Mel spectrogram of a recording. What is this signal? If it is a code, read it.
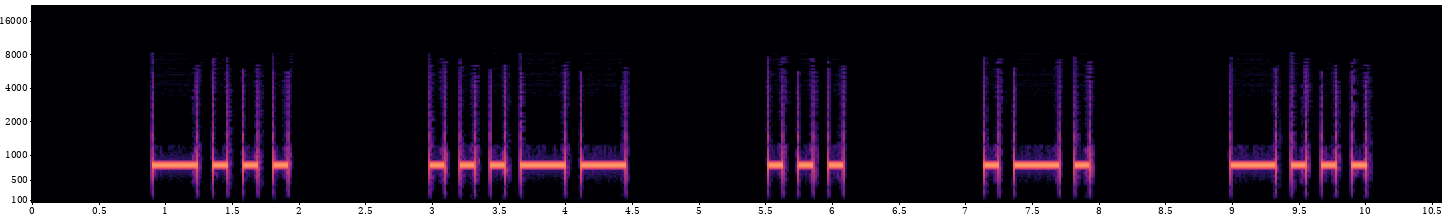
Morse code, heard as a keyed tone, about 10 wpm, spaced as for 6 wpm, 800 Hz. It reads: B3SRB
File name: LEZIONI / 5 LBVC / 5 LB ws 10wpm 3616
